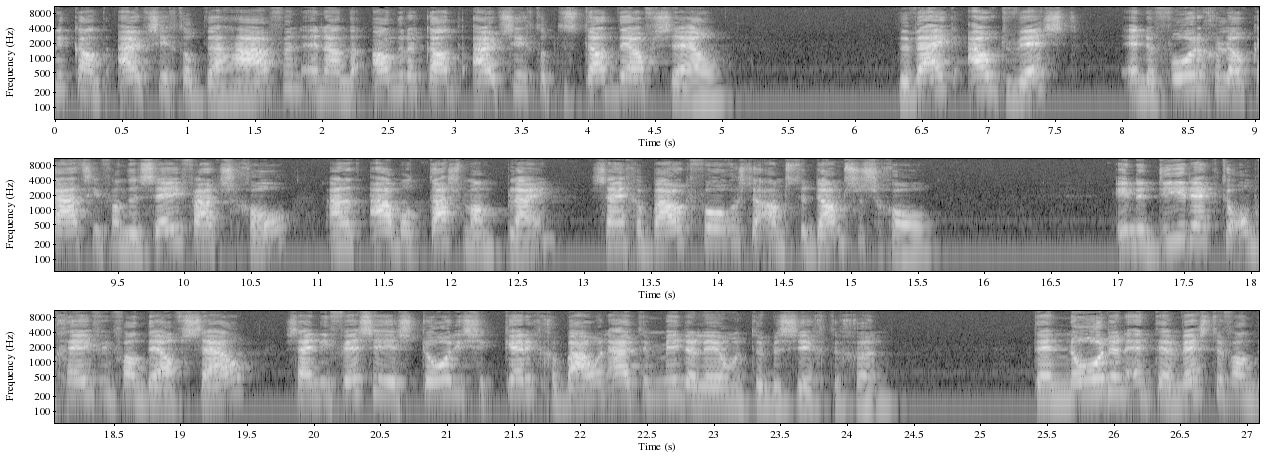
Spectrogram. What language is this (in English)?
Dutch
